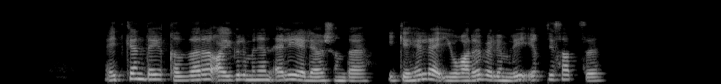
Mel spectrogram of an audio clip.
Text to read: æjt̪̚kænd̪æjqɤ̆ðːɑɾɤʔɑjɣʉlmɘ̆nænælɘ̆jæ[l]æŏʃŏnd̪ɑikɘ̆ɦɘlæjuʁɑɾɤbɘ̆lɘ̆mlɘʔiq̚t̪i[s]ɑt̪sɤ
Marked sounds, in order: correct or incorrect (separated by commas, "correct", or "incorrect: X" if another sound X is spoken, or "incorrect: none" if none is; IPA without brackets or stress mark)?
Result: correct, correct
